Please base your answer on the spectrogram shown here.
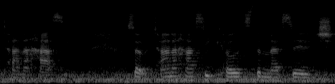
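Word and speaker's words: Ta-Nehisi: this author's name and I think it's tanasi coats I would have pronounced it differently again based on my speaking ability to speak Spanish um but I heard people who I really don't think would mispronounce his name pronounce it tanassi so tanassi codes the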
